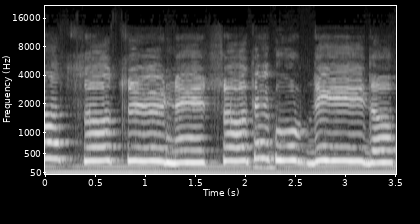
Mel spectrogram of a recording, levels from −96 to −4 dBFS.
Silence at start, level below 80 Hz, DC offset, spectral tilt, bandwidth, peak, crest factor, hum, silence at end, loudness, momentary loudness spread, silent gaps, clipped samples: 0 s; -32 dBFS; under 0.1%; -5.5 dB/octave; 10.5 kHz; -8 dBFS; 10 dB; none; 0 s; -18 LUFS; 5 LU; none; under 0.1%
